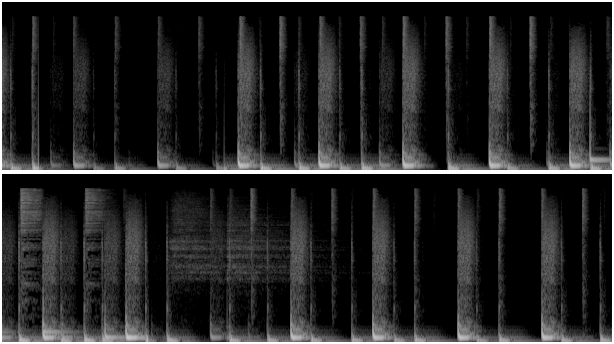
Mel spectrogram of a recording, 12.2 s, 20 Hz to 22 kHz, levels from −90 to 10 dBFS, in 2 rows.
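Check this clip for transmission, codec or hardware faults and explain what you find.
Two sudden gain jumps drop this music abruptly: from 0.37 to 2.23 s it falls by about 14 dB, and from 7.57 to 8.36 s by about 16 dB, with the background sinking and returning in step. The likely cause is a digital gain setting switched between adjacent samples without a ramp.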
